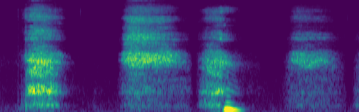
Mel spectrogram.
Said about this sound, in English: Gasping for air like a little fish. Poor boy, you really couldn't breathe, could you?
